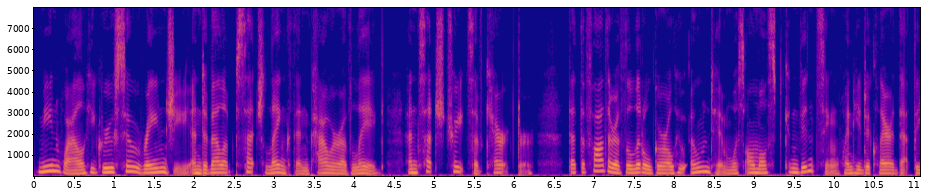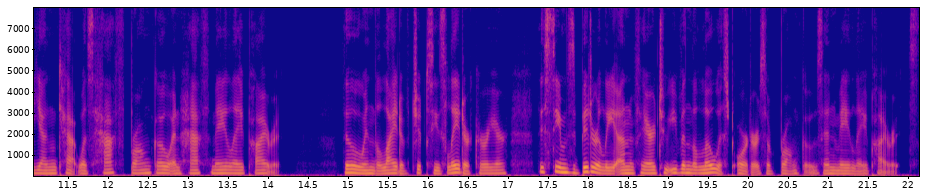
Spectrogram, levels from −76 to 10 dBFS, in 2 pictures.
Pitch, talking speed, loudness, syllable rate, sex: 165 Hz, 180 wpm, -19 LUFS, 5.0 syllables/s, female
